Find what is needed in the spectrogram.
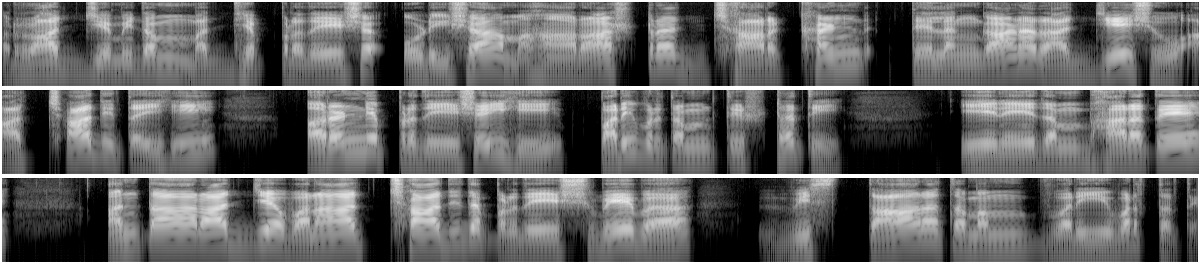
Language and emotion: Sanskrit, neutral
